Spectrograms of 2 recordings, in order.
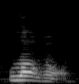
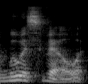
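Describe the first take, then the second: First: The name is said swallowed, deep in the throat. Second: The name is said without a swallowed throaty sound. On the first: The speaker calls it right. "you have to like put it in the back of your throat" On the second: The speaker calls it wrong. "or Louisville"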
